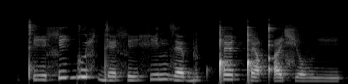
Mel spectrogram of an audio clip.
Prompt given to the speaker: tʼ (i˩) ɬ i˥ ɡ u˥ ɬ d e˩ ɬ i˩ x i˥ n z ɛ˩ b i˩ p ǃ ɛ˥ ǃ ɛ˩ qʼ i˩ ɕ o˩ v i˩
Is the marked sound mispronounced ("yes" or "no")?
no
